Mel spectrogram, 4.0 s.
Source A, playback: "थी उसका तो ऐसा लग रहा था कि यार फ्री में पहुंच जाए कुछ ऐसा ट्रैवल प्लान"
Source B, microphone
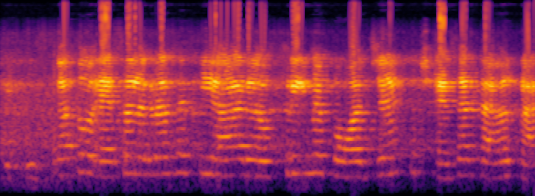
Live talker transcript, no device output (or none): none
